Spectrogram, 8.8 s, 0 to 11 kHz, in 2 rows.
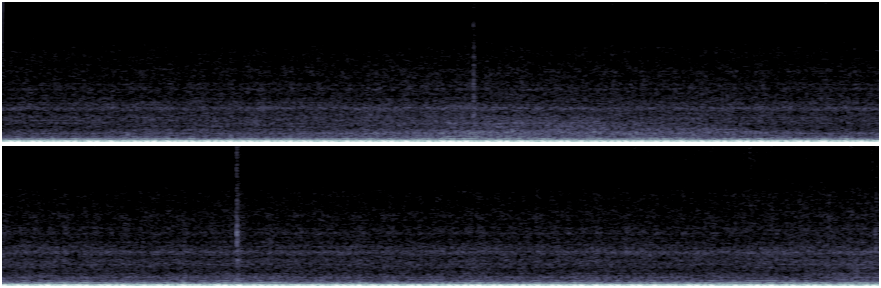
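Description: Fiat Punto's engine idling steadily, heard from inside the cabin, with both alternators charging at a raised voltage of about 15 V.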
